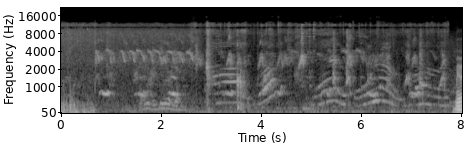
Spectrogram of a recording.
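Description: Chickens cluck and call repeatedly at a farm in a Jaffna village, the calls scattered and fairly close, with people talking in the background throughout.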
